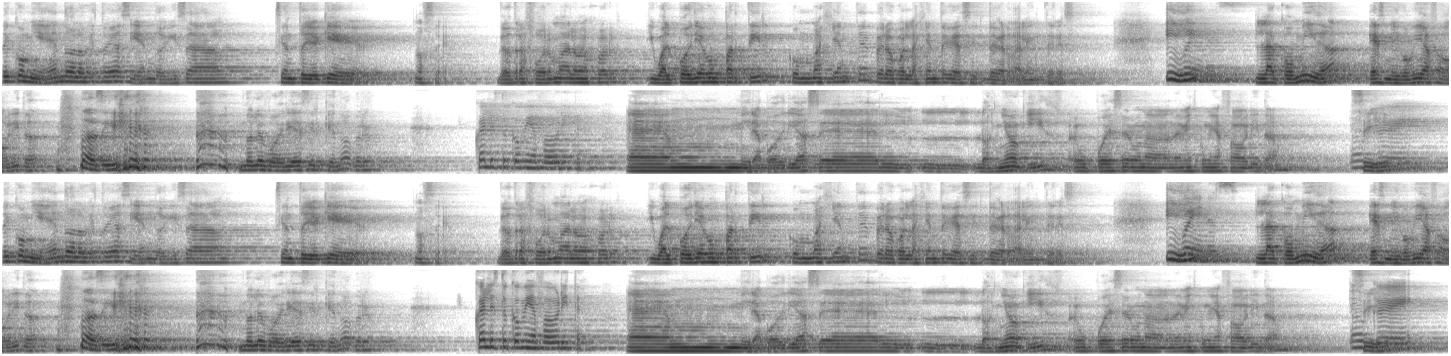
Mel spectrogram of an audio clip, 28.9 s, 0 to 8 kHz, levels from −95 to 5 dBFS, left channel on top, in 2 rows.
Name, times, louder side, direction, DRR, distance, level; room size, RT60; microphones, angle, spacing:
voice 1, 0.0-2.3 2.7-3.7 4.1-4.3 4.9-6.2 6.4-10.7 11.2-12.0 12.5-13.4 13.7-16.0 16.4-18.2 20.7-27.4 28.1-28.4, equal, 5° left, 7 dB, 0.3 m, -22 dB
voice 2, 11.7-12.5 19.2-20.3 27.9-28.6, right 5 dB, 75° right, 11 dB, 0.5 m, -26 dB
11.0 x 6.5 x 5.5 m, 2.1 s
head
